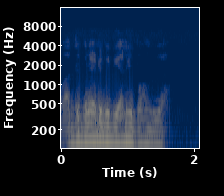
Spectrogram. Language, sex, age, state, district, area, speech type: Sindhi, male, 60+, Gujarat, Kutch, rural, spontaneous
